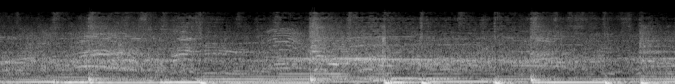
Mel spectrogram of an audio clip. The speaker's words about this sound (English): the crowd's going nuts because it's …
